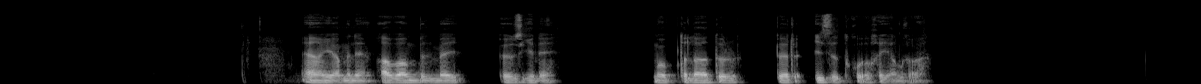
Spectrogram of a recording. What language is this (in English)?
Uyghur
